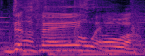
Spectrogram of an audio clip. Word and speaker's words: Odafe Oweh: It's not Odafe, it's Odafe. Odafe. Odafe. Odafe Oweh. Odafe Oweh.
